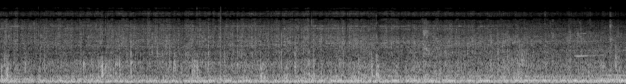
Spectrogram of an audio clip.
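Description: Toyota Sequoia's engine idling steadily, a low even hum.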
